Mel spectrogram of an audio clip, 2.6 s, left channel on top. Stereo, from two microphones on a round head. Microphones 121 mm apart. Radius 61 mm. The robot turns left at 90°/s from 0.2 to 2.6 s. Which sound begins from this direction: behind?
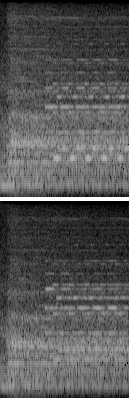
A phone ringing, at 0.9 s.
